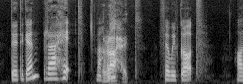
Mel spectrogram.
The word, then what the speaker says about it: راحت: pronounce the h in the middle. Rahit. That's it. Think of hit. راحت. Do it again. راحت.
